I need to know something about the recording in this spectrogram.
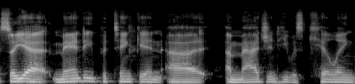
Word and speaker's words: Patinkin: delivered because Mandy pakin is how you say his last name Patinkin Patinkin Patinkin yeah imagined he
